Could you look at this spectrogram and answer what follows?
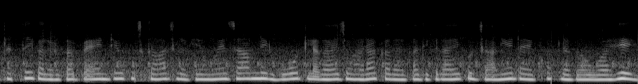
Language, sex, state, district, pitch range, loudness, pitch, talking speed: Hindi, female, Bihar, Bhagalpur, 230-255 Hz, -23 LUFS, 245 Hz, 275 wpm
